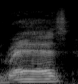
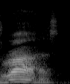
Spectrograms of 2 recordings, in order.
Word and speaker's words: Raas: some people call me razz some people call me all type stuff the name is pronounced rise i'm a big comic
